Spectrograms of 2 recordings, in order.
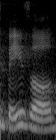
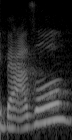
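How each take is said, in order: First: Said in the usual way. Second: "basil" said as BAZ-ul, short a; imagined basil pronunciation. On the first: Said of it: "What is basil?". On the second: Shown as a demonstration. Wondering if they say it that way, "basil" as BAZ-ul. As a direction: give "basil" the a of jazz. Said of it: "Do they say basil?".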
